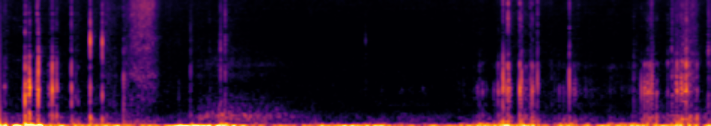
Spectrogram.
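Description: A metal nib pen held in a gloved hand scratches short hatching strokes across a black paper sketchbook page lying flat. Quick, dry, bright scratches come in bursts over a steady low rumble, easing into a quieter stretch midway before the strokes pick up again.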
